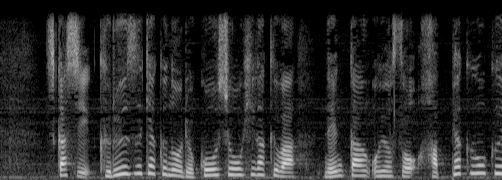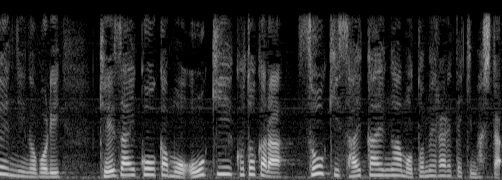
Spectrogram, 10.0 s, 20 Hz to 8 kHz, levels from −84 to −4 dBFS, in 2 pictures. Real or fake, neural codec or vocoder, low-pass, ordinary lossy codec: real; none; 7.2 kHz; none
